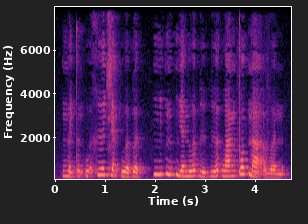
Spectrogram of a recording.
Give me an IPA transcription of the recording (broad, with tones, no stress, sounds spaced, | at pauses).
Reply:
ŋ ə˧˩ j t̪ ə̰˧˨ n ʔ ṵ˧˨ ə̯ x ɨ˧ ə̯ t͡ɕ a̰˧˨ ŋ ʔ u˨˩ ə̯ ɓ ə˨˩ t̚ | ɲ ə˦˥ p̚ ŋ ə˦˥ t̚ ɲ ɛ˧ n u˨˦ ə̯ ɓ ɨ˨˩ ɓ ɨ˨˦ ə̯ h w a˧ ŋ t̪ ɔ˦˥ t̚ n a̰ː˧˨ v ə˨˩ n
